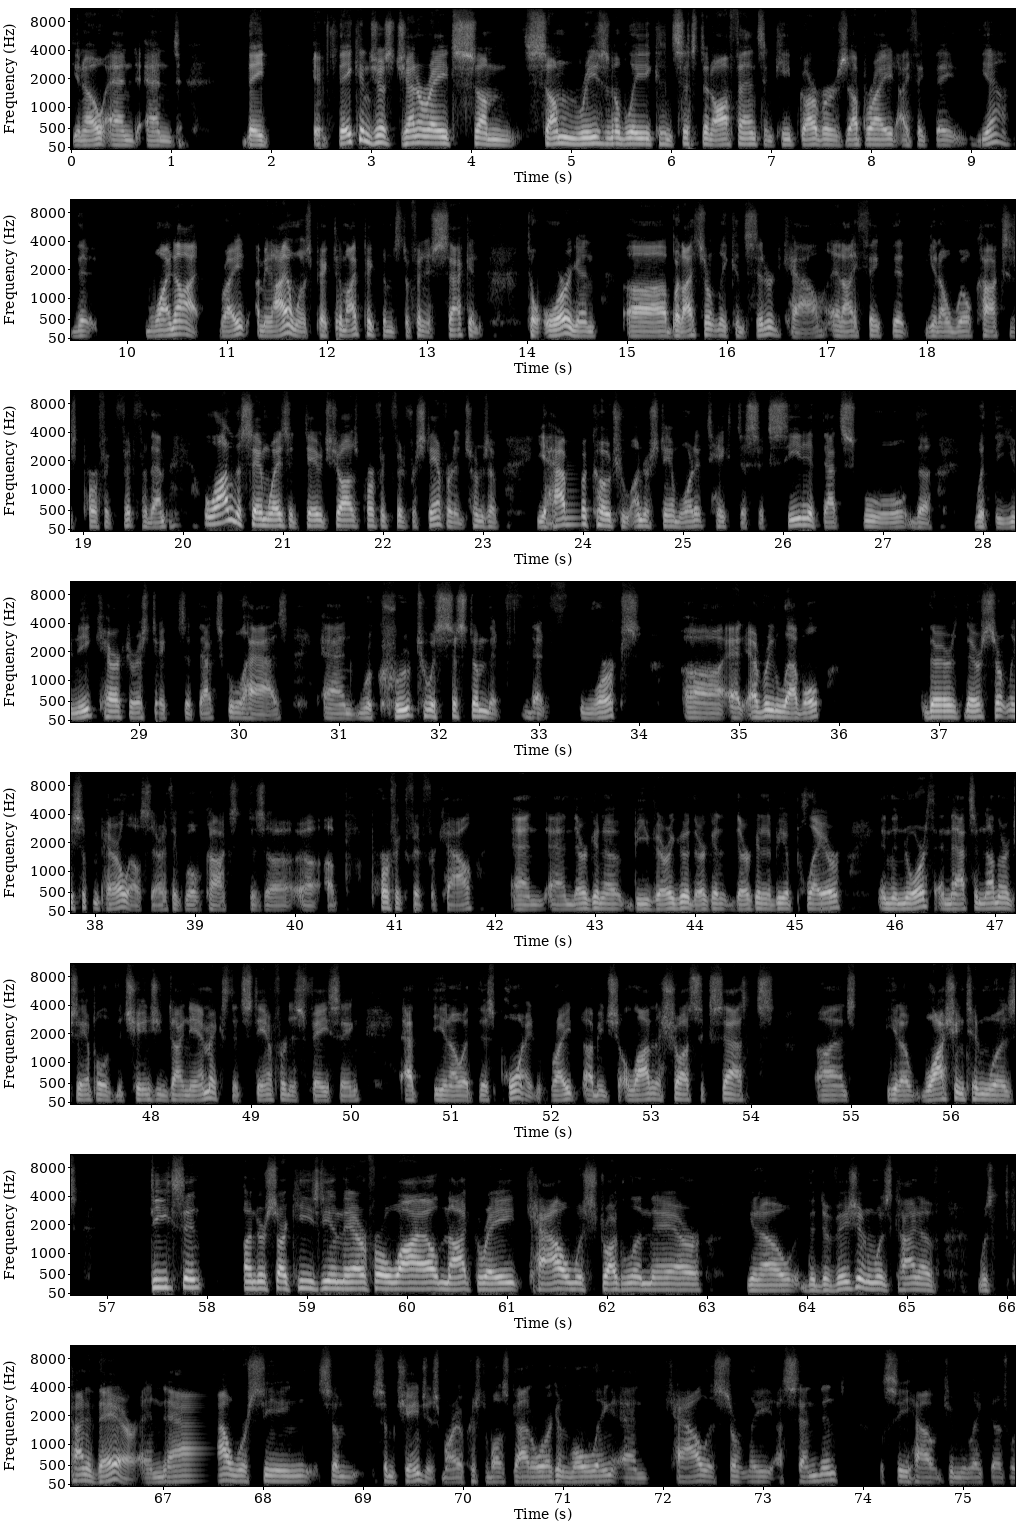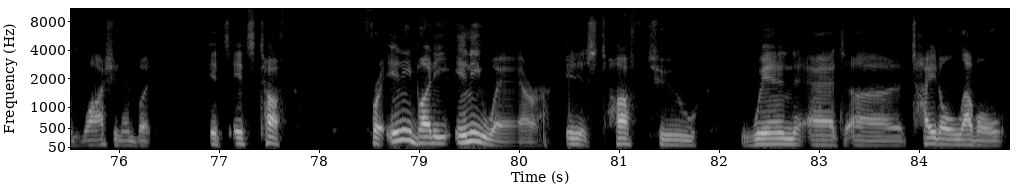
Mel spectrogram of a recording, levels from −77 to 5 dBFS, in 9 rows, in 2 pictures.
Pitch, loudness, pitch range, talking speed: 125 Hz, -26 LUFS, 110-145 Hz, 170 wpm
